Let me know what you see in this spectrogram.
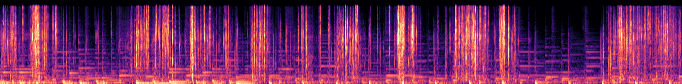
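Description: Clear plastic packaging bag crinkling and crackling in about half a dozen bursts as the squishy bread toy inside it is handled and squeezed, over background music.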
